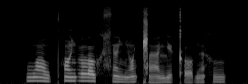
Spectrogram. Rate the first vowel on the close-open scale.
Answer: mid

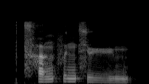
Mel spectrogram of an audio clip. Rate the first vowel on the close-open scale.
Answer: open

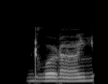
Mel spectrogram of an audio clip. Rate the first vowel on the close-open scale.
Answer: close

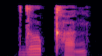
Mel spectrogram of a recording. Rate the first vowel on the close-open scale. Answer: mid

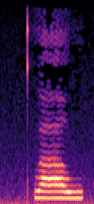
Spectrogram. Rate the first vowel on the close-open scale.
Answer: open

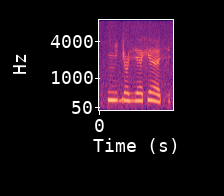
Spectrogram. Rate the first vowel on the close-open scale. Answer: close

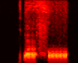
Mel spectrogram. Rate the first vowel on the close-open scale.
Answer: open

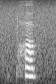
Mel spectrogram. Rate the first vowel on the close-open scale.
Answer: open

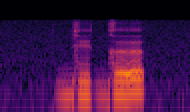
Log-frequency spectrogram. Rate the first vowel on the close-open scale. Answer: close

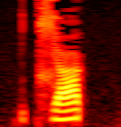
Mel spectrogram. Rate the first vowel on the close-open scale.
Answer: open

